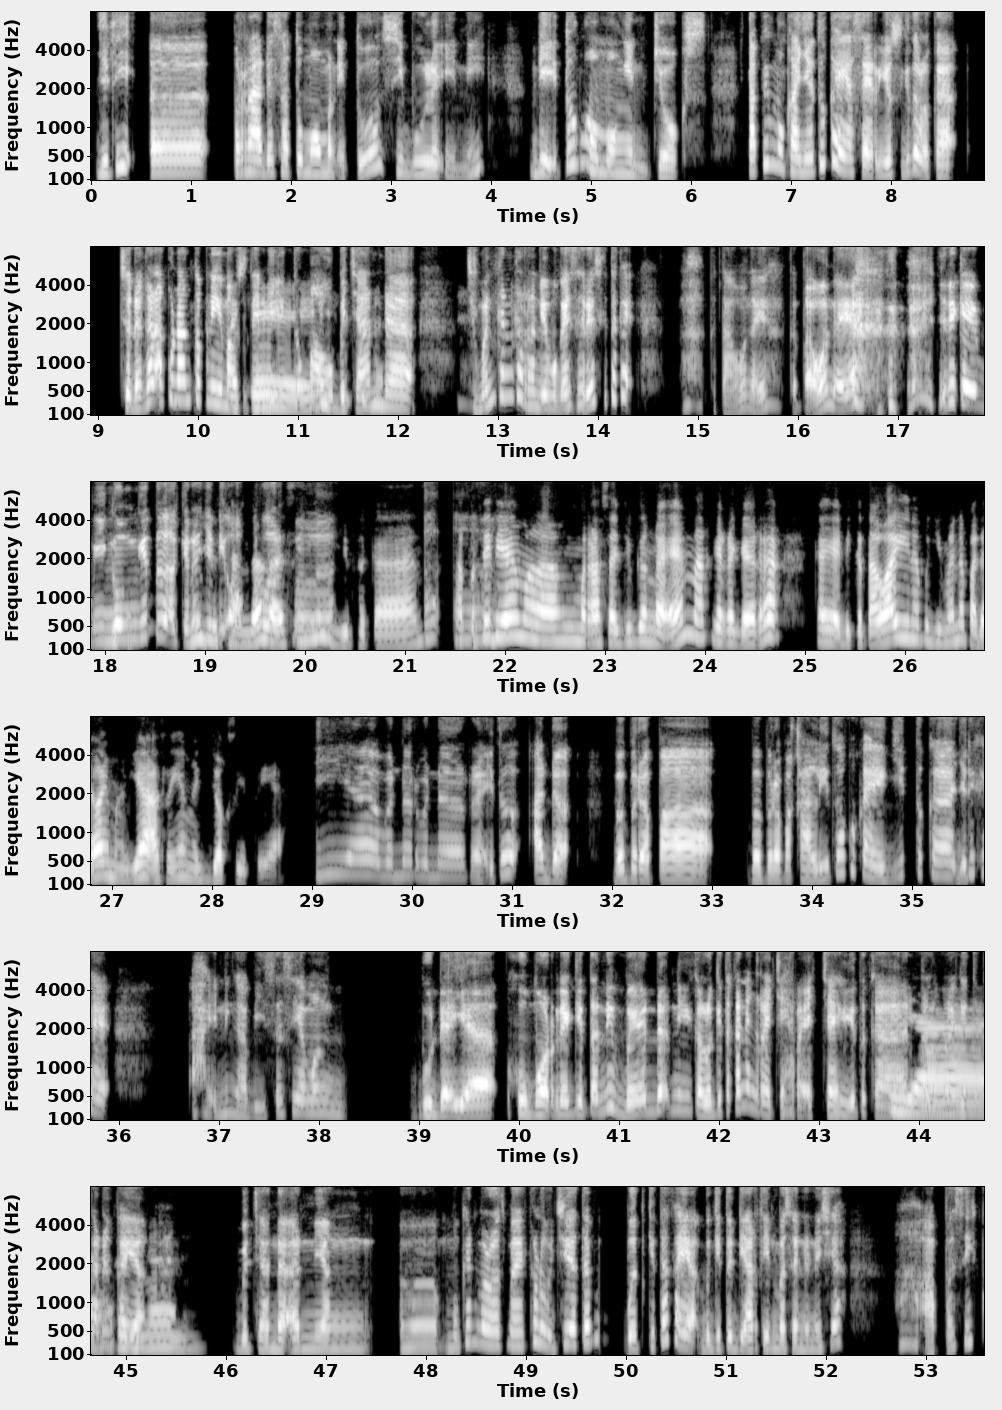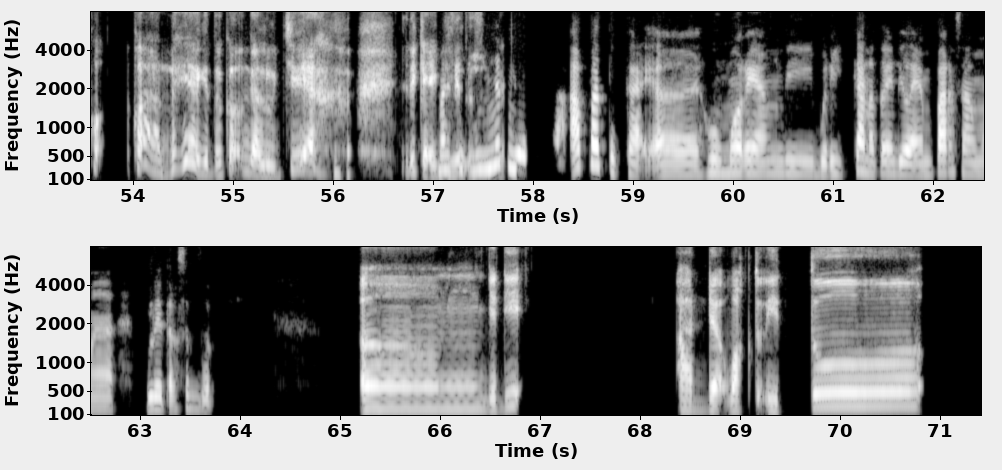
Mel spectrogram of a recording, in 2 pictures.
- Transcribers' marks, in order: in English: "jokes"; other background noise; chuckle; chuckle; unintelligible speech; in English: "awkward"; in English: "nge-jokes"; drawn out: "Iya"; chuckle
- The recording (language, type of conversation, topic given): Indonesian, podcast, Bagaimana kamu menggunakan humor dalam percakapan?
